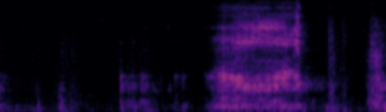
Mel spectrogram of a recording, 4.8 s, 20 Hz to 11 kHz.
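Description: A blade is drawn across a 400 grit stone in short, rough rasping strokes, faint and close, then one longer, louder scraping pass, with no voices.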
